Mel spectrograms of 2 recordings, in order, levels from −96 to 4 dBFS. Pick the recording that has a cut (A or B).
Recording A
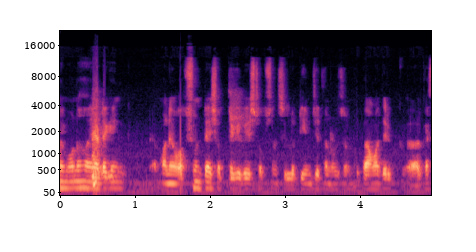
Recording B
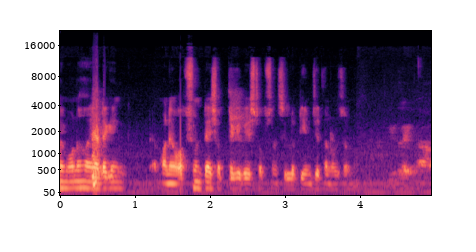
A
